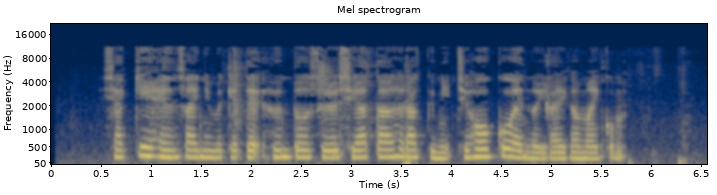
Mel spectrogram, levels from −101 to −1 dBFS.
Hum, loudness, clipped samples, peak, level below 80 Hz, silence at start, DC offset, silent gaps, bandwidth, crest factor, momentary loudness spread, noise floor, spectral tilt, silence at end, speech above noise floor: none; -23 LUFS; under 0.1%; -6 dBFS; -46 dBFS; 0.55 s; under 0.1%; none; 11.5 kHz; 16 dB; 7 LU; -59 dBFS; -6 dB/octave; 0.2 s; 37 dB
